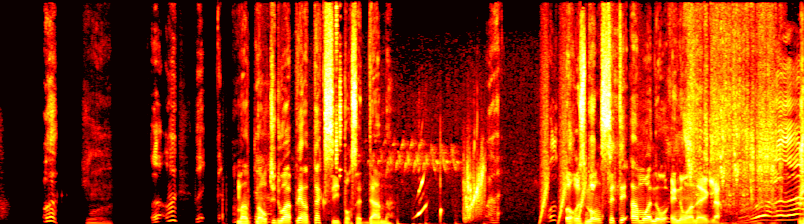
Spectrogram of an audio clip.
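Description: A young man talks excitedly.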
